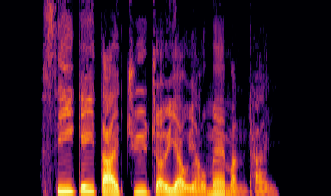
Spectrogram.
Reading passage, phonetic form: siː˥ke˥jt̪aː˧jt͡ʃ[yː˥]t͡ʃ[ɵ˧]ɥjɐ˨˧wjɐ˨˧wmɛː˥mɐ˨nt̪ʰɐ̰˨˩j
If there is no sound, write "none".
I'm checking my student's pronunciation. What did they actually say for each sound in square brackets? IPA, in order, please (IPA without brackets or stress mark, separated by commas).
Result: yː˥, ɵ˨˥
